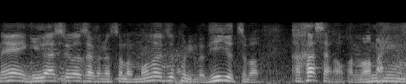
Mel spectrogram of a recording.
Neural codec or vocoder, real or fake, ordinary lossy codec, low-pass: codec, 24 kHz, 0.9 kbps, WavTokenizer, medium speech release version 1; fake; none; 7.2 kHz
